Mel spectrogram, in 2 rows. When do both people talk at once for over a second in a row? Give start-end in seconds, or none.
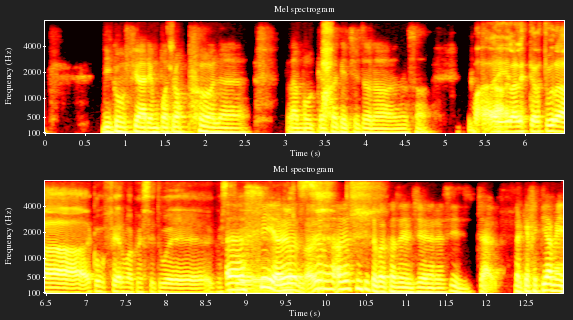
8.7-10.2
